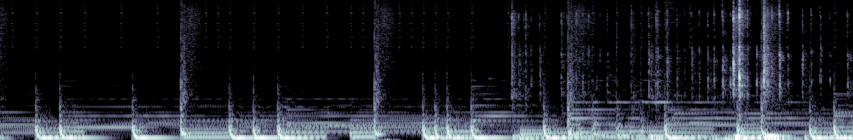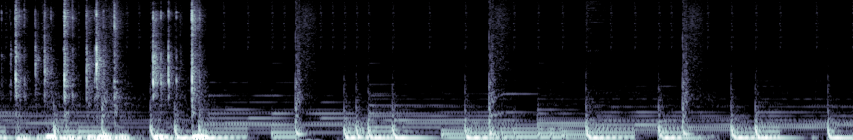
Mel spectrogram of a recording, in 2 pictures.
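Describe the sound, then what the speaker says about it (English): Computer keyboard typing during a coworking stream, rapid irregular clacks and taps in bursts with short pauses, close and fairly quiet. "can you guys like hear the keyboard?"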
